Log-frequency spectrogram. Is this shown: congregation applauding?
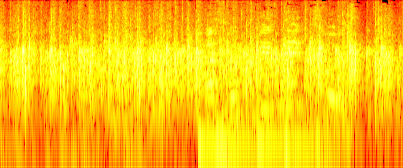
yes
